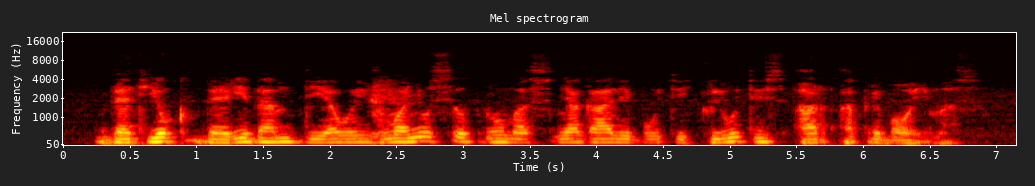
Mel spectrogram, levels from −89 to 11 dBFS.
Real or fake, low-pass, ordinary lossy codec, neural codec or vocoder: real; 10.8 kHz; AAC, 32 kbps; none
